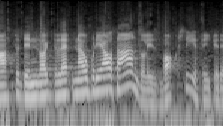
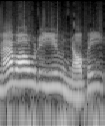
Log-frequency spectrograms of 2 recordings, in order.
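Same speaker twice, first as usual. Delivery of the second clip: put-on raised, high calling voice to a deaf old man; 11 semitones higher, 7 dB louder than usual. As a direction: call it out so he hears.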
